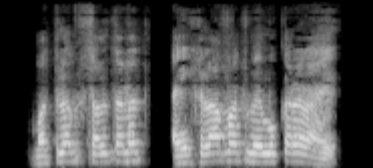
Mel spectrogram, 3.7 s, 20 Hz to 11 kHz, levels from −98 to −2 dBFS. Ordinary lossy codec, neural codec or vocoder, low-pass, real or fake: AAC, 32 kbps; vocoder, 24 kHz, 100 mel bands, Vocos; 9.9 kHz; fake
